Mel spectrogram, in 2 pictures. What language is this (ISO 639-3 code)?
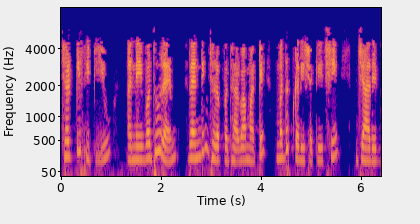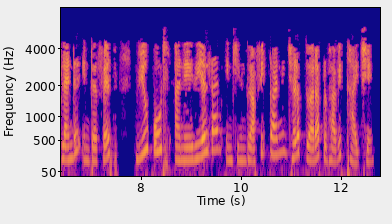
guj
